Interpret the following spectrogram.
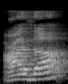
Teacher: عذا الف خالی ما قبل زبر، الف مد ہے، 2 کاؤنٹس لمبا کریں.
